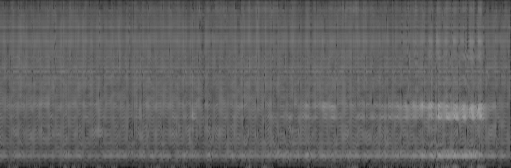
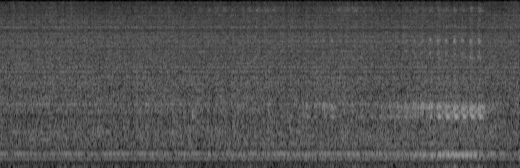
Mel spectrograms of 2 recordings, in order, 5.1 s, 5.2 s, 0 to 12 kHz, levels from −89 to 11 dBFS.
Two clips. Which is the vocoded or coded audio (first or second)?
first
